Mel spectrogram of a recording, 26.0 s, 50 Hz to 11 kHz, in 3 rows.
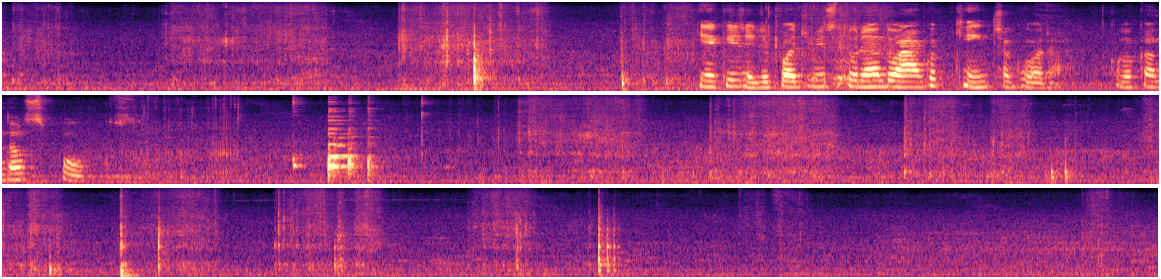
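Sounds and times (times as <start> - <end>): whisk swishing through batter: 0.0 - 0.6, 1.2 - 7.0, 12.4 - 21.4, 25.4 - 25.9.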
